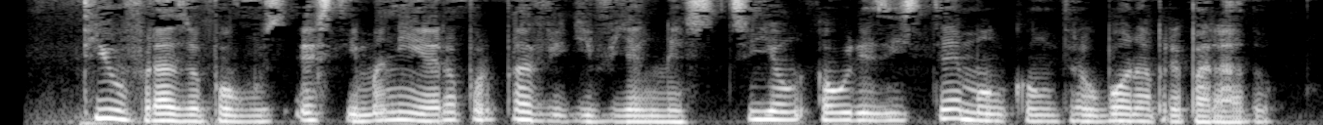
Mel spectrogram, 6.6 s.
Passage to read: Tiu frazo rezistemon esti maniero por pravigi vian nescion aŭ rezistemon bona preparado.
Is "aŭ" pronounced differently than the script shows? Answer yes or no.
no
